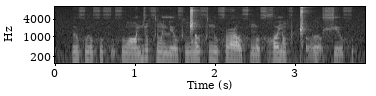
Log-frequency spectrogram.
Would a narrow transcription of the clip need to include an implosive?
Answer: no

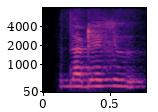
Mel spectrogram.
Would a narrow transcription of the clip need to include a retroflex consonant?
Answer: yes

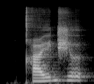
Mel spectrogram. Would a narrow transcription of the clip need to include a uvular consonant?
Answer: yes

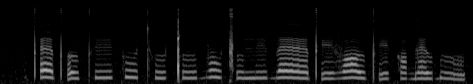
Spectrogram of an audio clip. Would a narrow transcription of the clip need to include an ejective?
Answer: yes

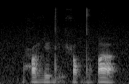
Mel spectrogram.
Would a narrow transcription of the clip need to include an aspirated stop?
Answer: no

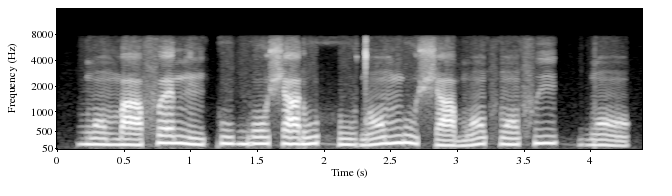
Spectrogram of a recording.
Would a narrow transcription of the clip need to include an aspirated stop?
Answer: no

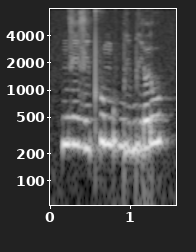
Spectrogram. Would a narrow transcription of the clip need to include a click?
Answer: no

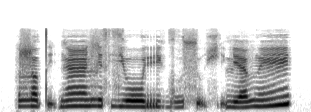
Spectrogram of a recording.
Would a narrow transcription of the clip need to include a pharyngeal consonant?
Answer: no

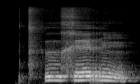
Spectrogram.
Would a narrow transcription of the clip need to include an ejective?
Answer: yes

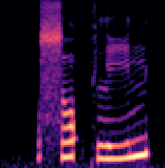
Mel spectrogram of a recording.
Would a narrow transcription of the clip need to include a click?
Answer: no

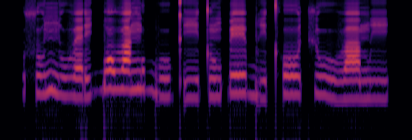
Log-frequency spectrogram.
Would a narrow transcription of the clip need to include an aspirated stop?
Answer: yes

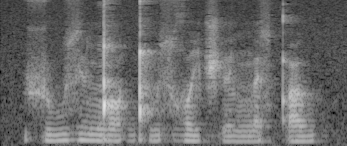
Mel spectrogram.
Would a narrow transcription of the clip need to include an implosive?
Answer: no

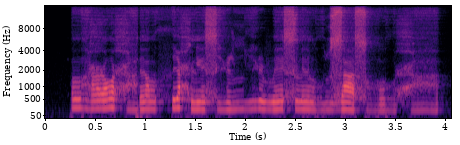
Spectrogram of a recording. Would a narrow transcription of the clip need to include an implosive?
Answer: no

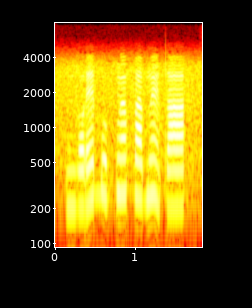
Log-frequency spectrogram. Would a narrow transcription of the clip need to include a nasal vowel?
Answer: yes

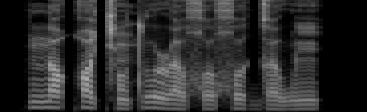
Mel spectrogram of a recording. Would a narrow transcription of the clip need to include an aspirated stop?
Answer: no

